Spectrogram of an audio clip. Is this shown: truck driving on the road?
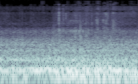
yes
